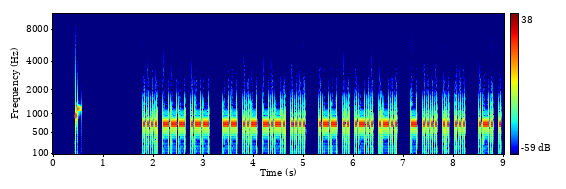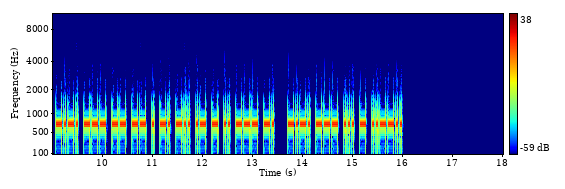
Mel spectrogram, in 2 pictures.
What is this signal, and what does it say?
Morse code, heard as a keyed tone, about 30 wpm, 700 Hz. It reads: HOW MUCH WILL THIS RECOMMENDATION COST?
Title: Sentences from Top 1400 Words 30wpm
